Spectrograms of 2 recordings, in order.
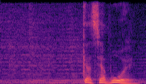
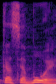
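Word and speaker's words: Caciabue: Vamos a conversar con Matías Caciapúe. ¿Se pronuncia así, Matías? Así es, efectivamente. ¿Me escuchas bien? Sí, Caciapúe, cientista político y docente universitario que nos acompaña desde Buenos Aires, Argentina.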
